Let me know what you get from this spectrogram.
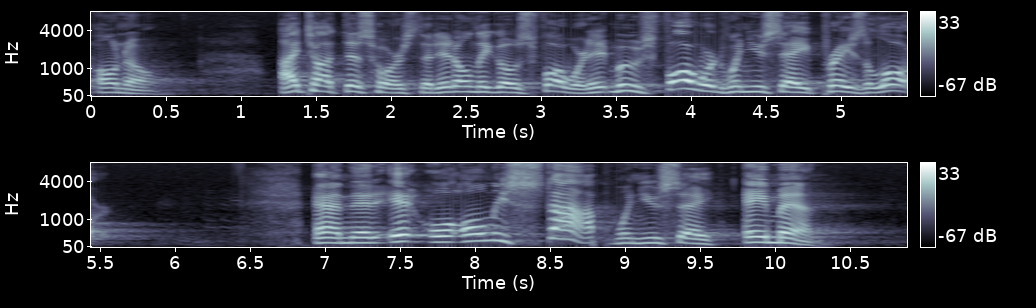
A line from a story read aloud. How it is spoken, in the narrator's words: the city guy shouts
